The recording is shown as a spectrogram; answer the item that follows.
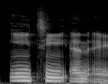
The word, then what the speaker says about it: Etna: E-T-N-A, however you pronounce it, or however the Italians pronounce it.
